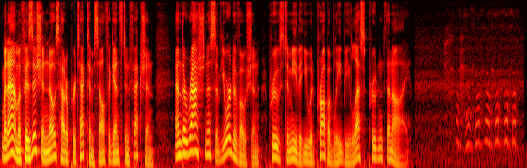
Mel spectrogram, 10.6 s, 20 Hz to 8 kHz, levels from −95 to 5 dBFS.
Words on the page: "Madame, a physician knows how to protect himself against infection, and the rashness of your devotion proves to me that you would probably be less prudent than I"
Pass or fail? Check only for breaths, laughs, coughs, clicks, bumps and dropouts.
fail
